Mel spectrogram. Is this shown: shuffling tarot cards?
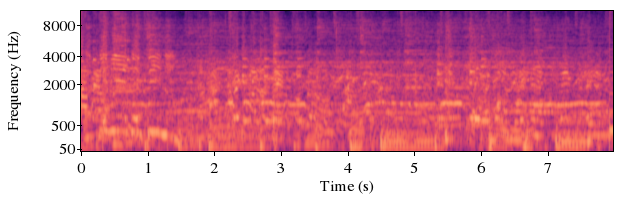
no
